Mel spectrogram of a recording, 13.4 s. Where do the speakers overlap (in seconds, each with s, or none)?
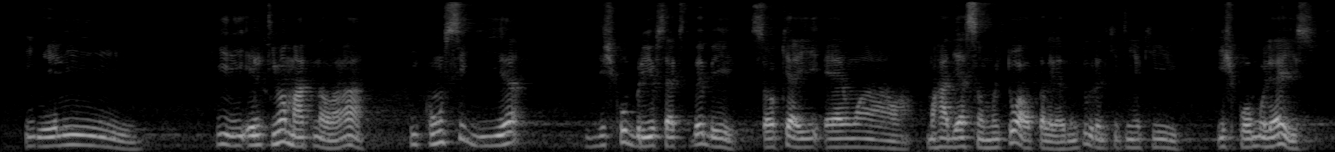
none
